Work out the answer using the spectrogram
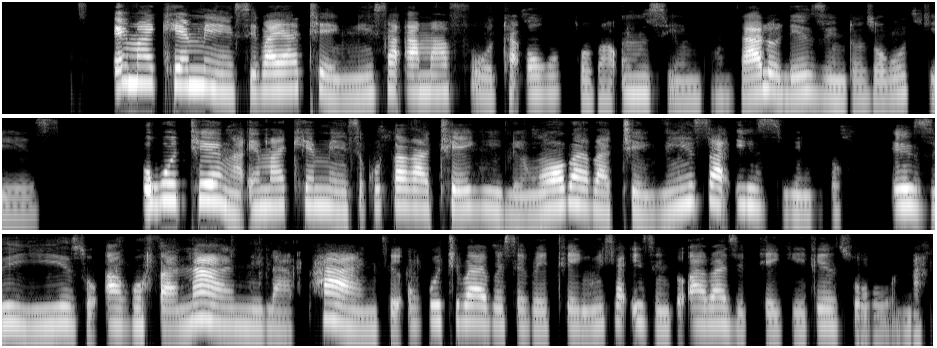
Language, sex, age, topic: North Ndebele, female, 25-35, health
